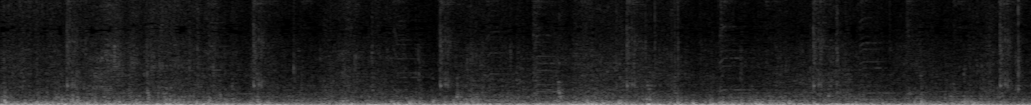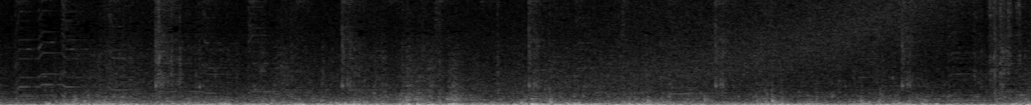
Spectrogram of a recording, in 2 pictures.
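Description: Cab noise of a truck crawling over a rough, rocky dirt road: a loud, steady low rumble of engine and tyres, with frequent clicks and rattles as the truck jolts over the stones.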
